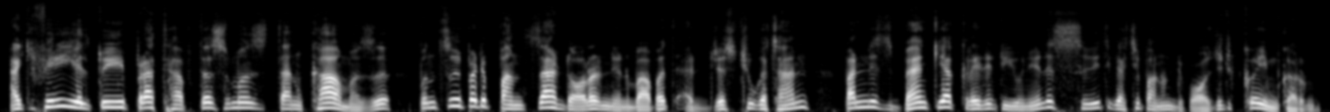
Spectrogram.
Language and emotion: Kashmiri, neutral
